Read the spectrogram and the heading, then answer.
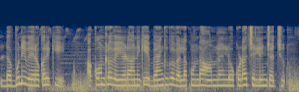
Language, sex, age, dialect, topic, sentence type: Telugu, female, 25-30, Central/Coastal, banking, statement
